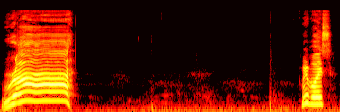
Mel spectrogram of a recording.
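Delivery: loud high call; excited shouted call. Real, not acted. Calling lions.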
